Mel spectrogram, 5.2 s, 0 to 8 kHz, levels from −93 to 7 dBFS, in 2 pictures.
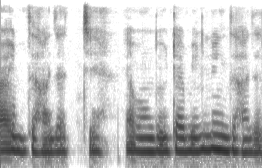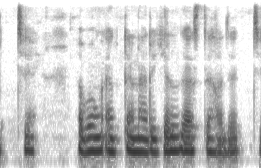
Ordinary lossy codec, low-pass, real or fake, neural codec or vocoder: Opus, 64 kbps; 7.2 kHz; fake; codec, 16 kHz in and 24 kHz out, 2.2 kbps, FireRedTTS-2 codec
